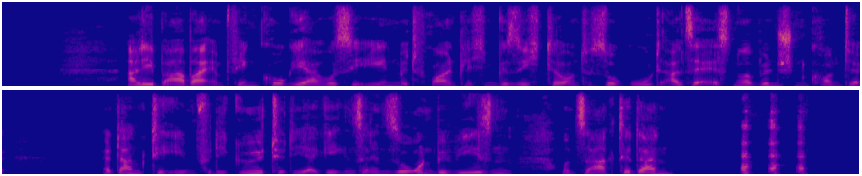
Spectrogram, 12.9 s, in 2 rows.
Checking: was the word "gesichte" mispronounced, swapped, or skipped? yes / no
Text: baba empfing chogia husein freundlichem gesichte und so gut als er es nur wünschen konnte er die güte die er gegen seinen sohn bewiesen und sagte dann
no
